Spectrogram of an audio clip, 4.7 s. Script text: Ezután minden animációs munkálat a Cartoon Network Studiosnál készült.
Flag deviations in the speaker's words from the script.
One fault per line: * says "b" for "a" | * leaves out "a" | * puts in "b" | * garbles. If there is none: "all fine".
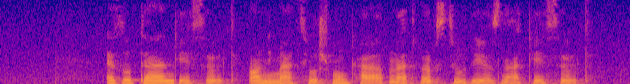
* says "készült" for "minden"
* leaves out "a Cartoon"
